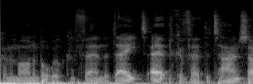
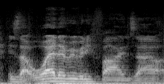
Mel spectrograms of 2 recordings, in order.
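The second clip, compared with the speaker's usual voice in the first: ordinary talk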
